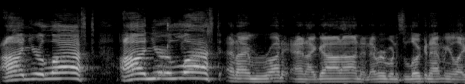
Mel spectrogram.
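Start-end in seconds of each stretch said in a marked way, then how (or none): 0.0-2.2 very high, stretched-out, drawn-out yell. Retelling running through an airport to a final boarding call, retelling a yell. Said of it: "i'm yelling at".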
